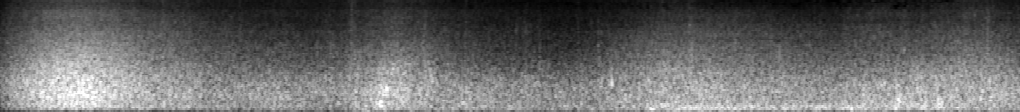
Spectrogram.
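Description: Sea surf: a steady rush of waves washing in, swelling loudest about a second in and again near four seconds.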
